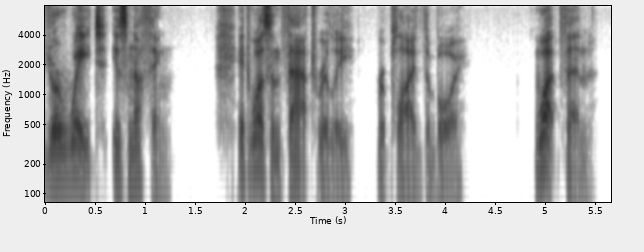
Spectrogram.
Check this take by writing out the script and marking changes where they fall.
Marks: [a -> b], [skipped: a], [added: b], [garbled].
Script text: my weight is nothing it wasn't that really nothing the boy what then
[my -> your] weight is nothing it wasn't that really [nothing -> replied] the boy what then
